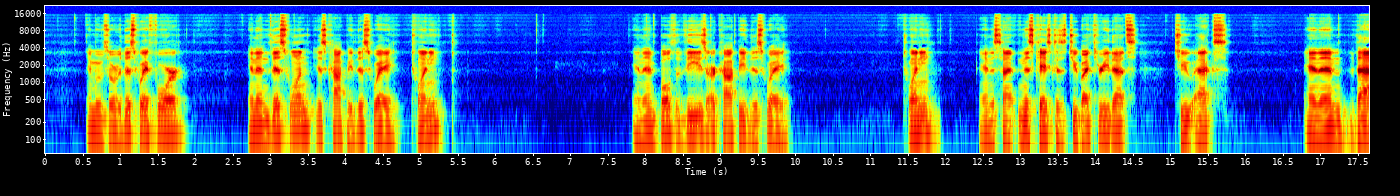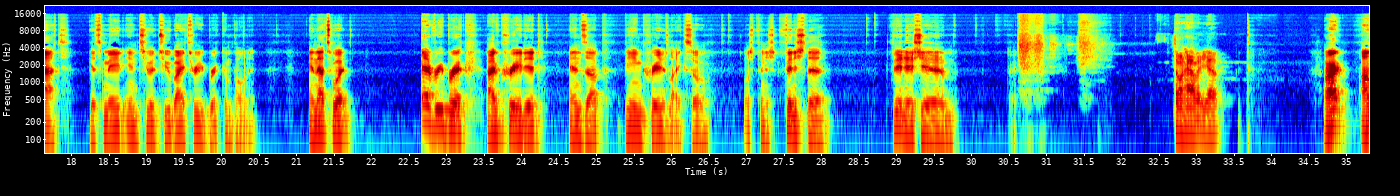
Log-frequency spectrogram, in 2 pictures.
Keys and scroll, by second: 1.7 4, 1.9 Return, 5.0-5.7 typing, 6.5 Return, 7.4 space, 8.6 m, 11.3-12.2 typing, 14.8-16.7 typing, 31.2-33.4 typing, 33.7 Return.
